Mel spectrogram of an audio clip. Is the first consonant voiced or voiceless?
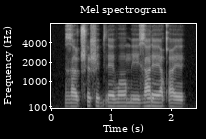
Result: voiced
